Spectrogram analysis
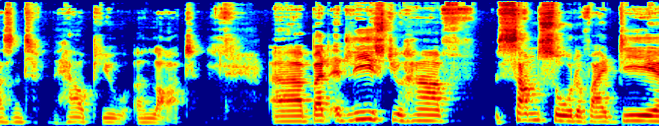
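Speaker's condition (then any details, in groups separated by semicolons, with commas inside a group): No condition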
